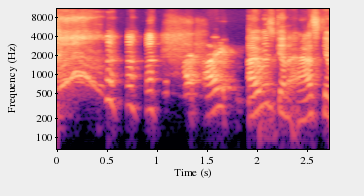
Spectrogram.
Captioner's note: laugh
